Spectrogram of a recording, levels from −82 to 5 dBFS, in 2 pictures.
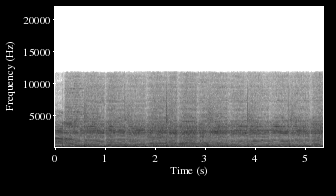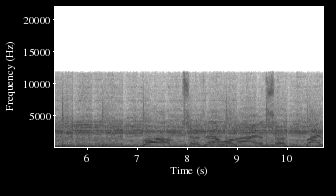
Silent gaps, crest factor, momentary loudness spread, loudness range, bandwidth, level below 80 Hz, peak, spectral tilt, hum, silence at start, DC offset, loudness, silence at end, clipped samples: none; 12 dB; 1 LU; 0 LU; 12 kHz; -26 dBFS; -2 dBFS; -4.5 dB/octave; none; 0 s; under 0.1%; -14 LUFS; 0 s; under 0.1%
